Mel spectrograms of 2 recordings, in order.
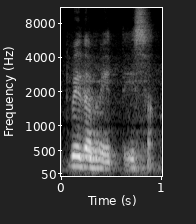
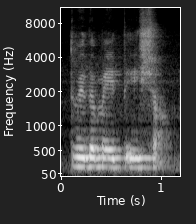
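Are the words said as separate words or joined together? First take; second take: joined; joined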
